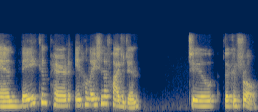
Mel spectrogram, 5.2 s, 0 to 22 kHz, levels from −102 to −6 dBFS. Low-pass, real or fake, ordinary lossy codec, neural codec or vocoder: 7.2 kHz; real; AAC, 48 kbps; none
